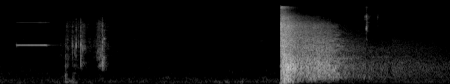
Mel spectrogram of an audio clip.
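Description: A shot timer beeps once to start, brief rustling follows as the pistol is drawn, and about 2.65 seconds after the beep a single shot from an Arex Delta 9mm pistol cracks and echoes away over a second or so.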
